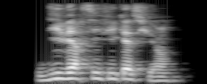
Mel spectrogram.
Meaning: diversification
- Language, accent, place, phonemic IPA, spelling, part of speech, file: French, France, Lyon, /di.vɛʁ.si.fi.ka.sjɔ̃/, diversification, noun, LL-Q150 (fra)-diversification.wav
